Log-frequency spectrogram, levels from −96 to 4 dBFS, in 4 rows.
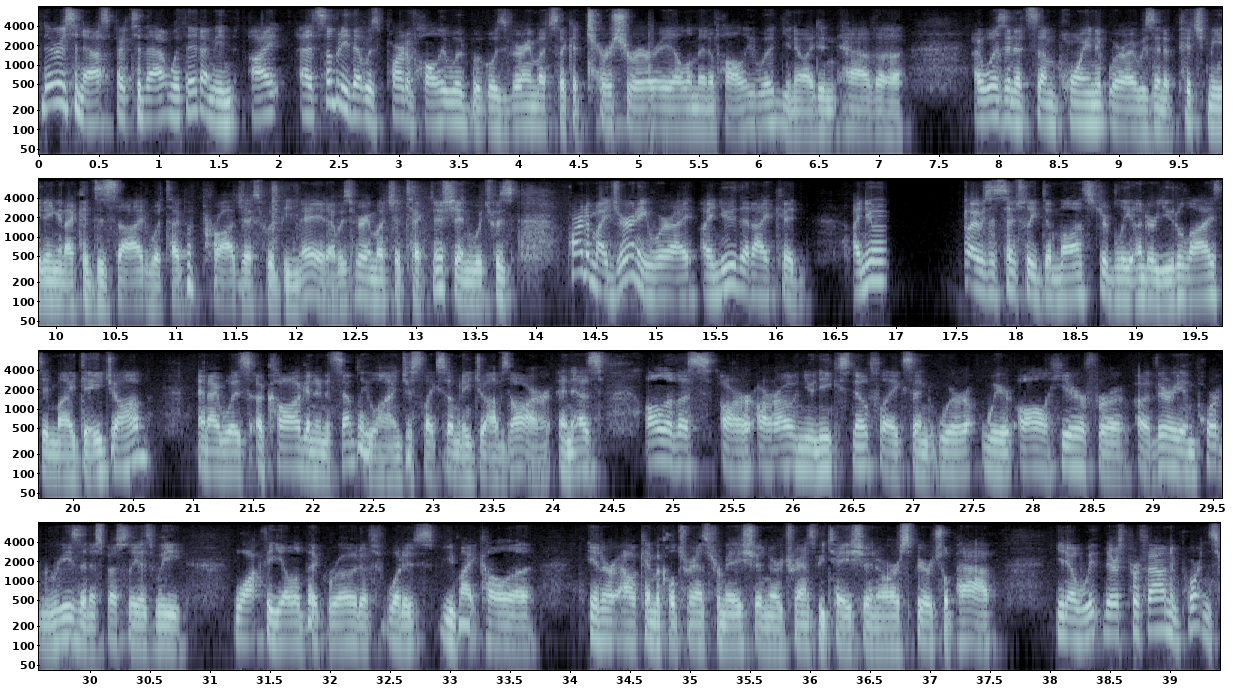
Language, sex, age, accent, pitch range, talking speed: English, male, 40-59, American, 110-140 Hz, 235 wpm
